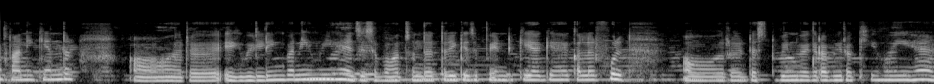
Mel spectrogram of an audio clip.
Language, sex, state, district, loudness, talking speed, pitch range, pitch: Hindi, female, Rajasthan, Churu, -16 LUFS, 160 wpm, 190-215 Hz, 205 Hz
